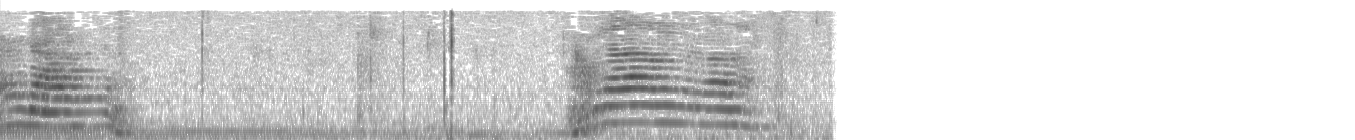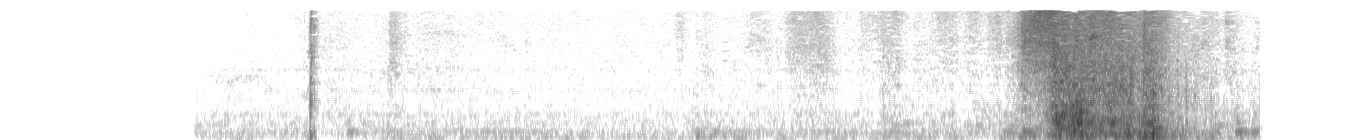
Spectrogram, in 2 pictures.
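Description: A Siamese cat gives two long, loud, wavering meows with a strong nasal, yowling tone.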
